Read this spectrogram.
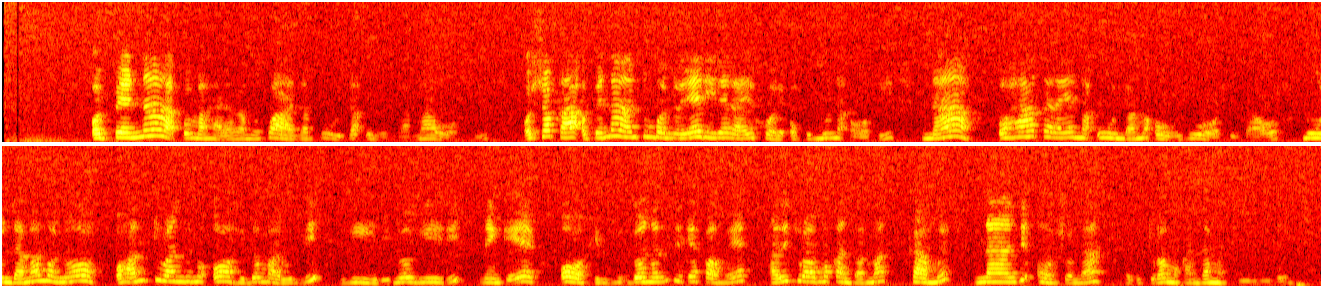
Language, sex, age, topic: Oshiwambo, female, 18-24, agriculture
